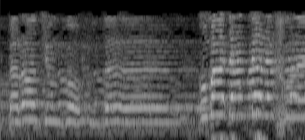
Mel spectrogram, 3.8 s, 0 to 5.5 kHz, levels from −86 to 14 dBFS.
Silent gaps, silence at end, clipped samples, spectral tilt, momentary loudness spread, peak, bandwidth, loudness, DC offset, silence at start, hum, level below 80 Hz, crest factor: none; 0 s; under 0.1%; -7 dB/octave; 11 LU; -10 dBFS; 4.6 kHz; -25 LUFS; under 0.1%; 0 s; none; -50 dBFS; 16 dB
